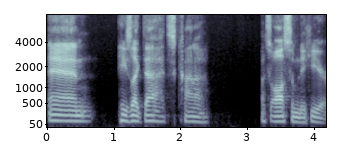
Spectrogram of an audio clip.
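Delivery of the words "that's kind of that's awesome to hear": put-on choked-up voice, much quieter. Quoting a man who got choked up on the phone, imitating choked-up speech. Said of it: "he got a little choked up on the phone".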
